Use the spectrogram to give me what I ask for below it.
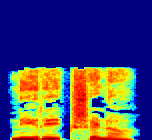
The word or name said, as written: ನಿರೀಕ್ಷಣೆ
